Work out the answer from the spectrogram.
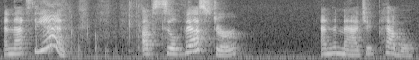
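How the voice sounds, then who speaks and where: A woman's voice: fairly high pitch, expressive, slow pace, fairly bright tone, slight background noise. A woman reading a picture book aloud to children, expressively, with simple explanatory asides about the pictures.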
